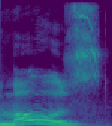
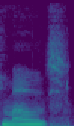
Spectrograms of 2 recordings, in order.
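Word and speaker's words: Mohs: has a m Mo a moose is it it's pronounced Mo hardness of 6.5 nice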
